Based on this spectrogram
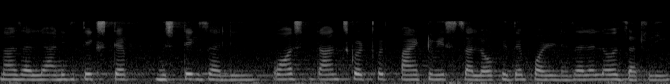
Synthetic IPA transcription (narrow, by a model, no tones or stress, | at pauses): nad͡zalaañik̬it̪ẽeksʈep | misʈekd͡zʱaliːʋɔ̃sɖãnskəɾt̪kəɾt̪pãʈʋisd͡zalɔkit̪ẽpəɽlẽd͡zaljalɔd͡zd͡zat̪li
